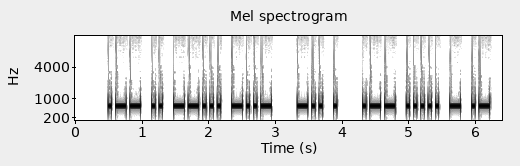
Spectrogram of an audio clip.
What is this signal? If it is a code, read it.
Morse code, heard as a keyed tone, about 22 wpm, 700 Hz. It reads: WI7X DE W5TA
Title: USA Callsign DE Callsign - 4 Characters - 22wpm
